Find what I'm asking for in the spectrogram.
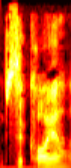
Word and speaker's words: Sequoyah: It was called the state of Sequoyah, I, th- I, believe. That's correct. How do you pronounce that? – Yeah, that's that's correct pronunciation.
